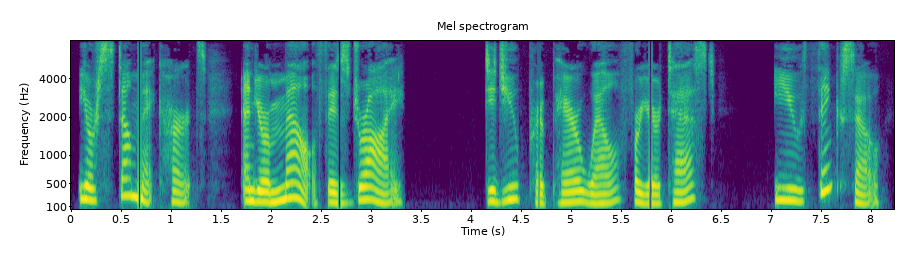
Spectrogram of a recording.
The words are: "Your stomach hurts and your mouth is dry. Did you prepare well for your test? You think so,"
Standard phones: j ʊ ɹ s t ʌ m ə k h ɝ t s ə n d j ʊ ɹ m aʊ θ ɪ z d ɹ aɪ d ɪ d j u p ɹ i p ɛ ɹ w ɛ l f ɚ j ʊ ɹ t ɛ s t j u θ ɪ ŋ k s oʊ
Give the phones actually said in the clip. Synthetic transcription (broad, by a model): j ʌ ɹ s t ʌ m ə k h ɝ t s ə n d j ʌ ɹ m aʊ θ ɪ z d ɹ aɪ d ɪ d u p ɹ i p ɛ ɹ w ɛ l f ɚ j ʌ ɹ t ɛ s t j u θ ɪ ŋ k s oʊ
